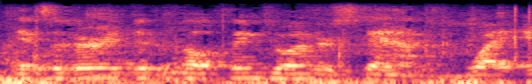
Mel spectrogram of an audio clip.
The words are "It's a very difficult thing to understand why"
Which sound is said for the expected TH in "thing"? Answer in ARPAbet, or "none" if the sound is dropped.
TH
